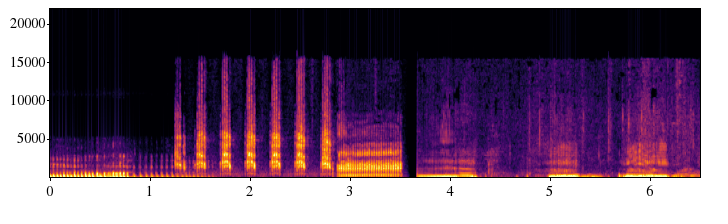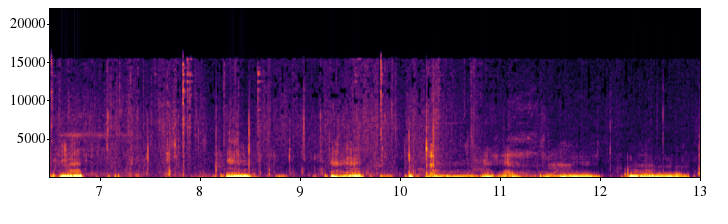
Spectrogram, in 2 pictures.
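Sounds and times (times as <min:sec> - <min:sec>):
low throaty grunting: 0:03.0 - 0:07.0.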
